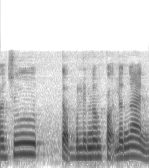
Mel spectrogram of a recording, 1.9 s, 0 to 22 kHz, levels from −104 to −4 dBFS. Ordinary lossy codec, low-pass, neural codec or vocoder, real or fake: none; 7.2 kHz; codec, 44.1 kHz, 7.8 kbps, DAC; fake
